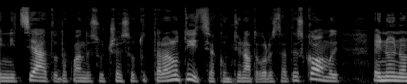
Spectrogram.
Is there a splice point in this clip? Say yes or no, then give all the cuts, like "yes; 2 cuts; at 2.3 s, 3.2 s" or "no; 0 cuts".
no; 0 cuts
